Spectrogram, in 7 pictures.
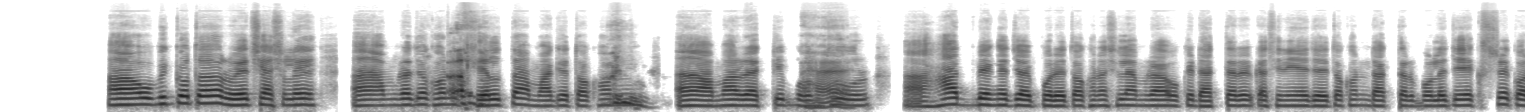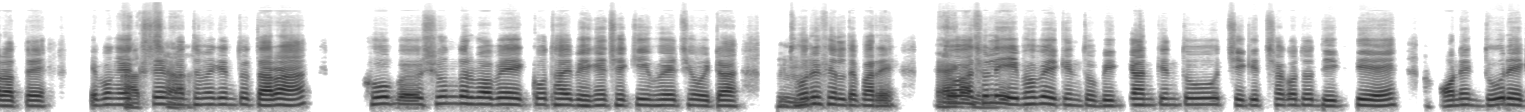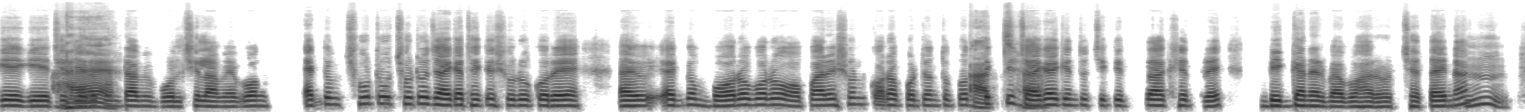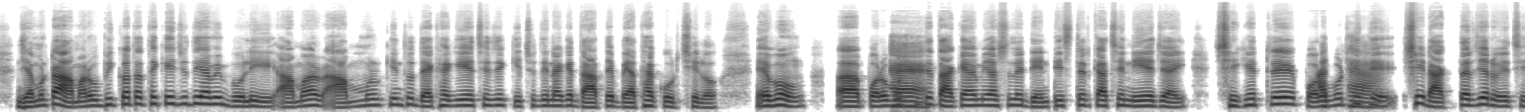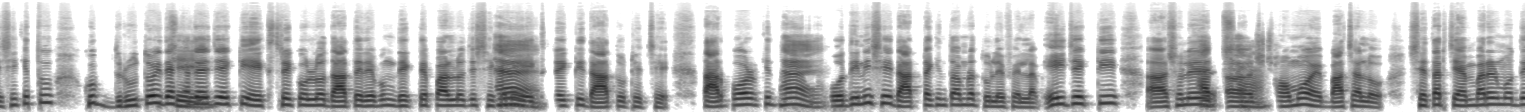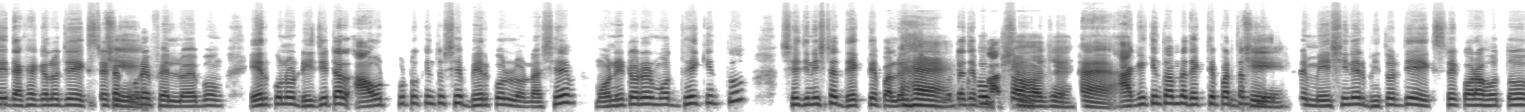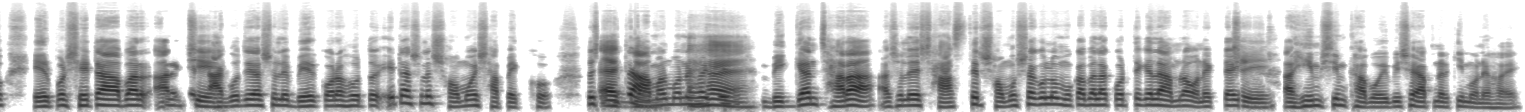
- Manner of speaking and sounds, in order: throat clearing
- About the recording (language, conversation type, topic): Bengali, unstructured, বিজ্ঞান আমাদের স্বাস্থ্যের উন্নতিতে কীভাবে সাহায্য করে?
